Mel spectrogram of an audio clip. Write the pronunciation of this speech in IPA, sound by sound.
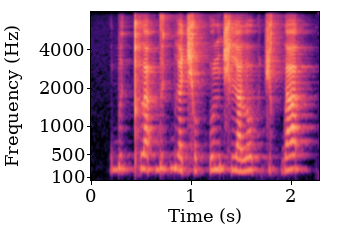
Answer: b e˦˥ k̚ pʰ l a˦˥ ʔ d e˦˥ k̚ b i˩˦ a̯ t͡ɕʰ o˨˩ k̚ ʔ u˦˥ n t͡ɕʰ i˨˩ a̯ l oː˦˥ k̚ t͡ɕ o˨˩ k̚ l a˥˩ t̚

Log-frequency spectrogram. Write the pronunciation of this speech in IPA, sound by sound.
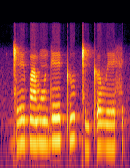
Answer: ɡ͡ǁ eː˥ p ã˥ β õ˥ d eː˥ kʼ ɯ˥ ǁ i˩ kʼ ə˥ β e˥ s

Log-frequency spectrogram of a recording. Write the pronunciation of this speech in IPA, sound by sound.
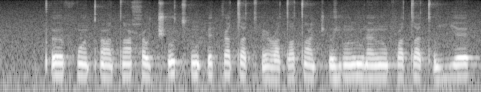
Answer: pʼ œ˧ f ɔ̃˨˦ tʼ ũ˨ tˤ ɛ̃˦ ħ o˧ t͡ʃʼ o˦ t͡sʼ ũ˧ ʔ ɛ˧ k ɛ˦ tˤ u˨ t͡sʼ ɛ̃˦˨ ɭ u˧ dˤ ø˦ tˤ ã˨˦ t͡ʃʼ ə˧ j õ˦ l u˧ ɾ ã˧ l õ˧ f ɛ˧ tˤ e˦˨ tʼ o˦ ʎ ɛ˦

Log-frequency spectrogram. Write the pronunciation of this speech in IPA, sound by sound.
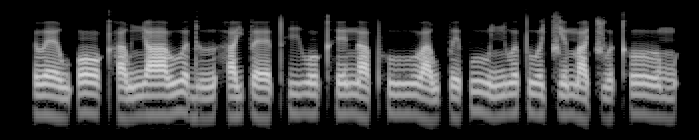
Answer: ʋ ɛː˧˩ w ʔ ɔː˥˨ kʰ a˩˧ w ɲ aː˧ ʋ u˥˨ ə̯ d ɯː˩˧ h a˧˥ j p ɛː˧˩ t̪ʰ i˧˥ ʋ o˧˥ kʰ e˧˥ n a˧˩ pʰ uː˧ ʋ a˩˧ w p e˩˧ p uː˥˨ ɲ u˧˥ ə̯ t̪ u˧ ə̯ t͡ɕ e˧˥ m a˧˩ t͡ɕ u˩˧ ə̯ kʰ ɤː˥˨ m

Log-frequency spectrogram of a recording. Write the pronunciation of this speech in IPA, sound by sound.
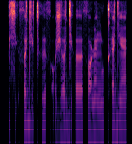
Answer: sʲ ə̰˦˨ θ ə˦ dʲ ɨ˨ tʰ ɨ˧ θ ɔ̰˧ ʒ əː˨ dʲ ə˧ ʔ əː˦˨ θ ɔ˧ ɳ ɛ̃˧ ŋ u˧ kʰ ɛ˦ dʲ ɛ̃˦

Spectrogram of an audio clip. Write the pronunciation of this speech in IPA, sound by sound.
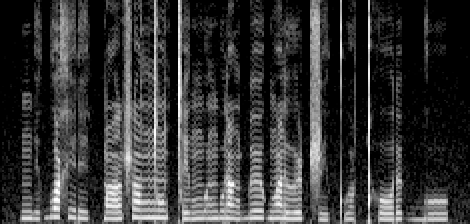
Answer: ŋ e̤ ɡʷ ɑ x e̤ ɾ e̤ k͡p ɑ̃ ʂ ɑ̃ ŋ͡ǀ õ ǀ e ŋʷ ɑ ŋ u ɾ ɑ̃ ɡ͡b ø ɡʷ ɑ̃ ɾ ɯ ʈ͡ʂ e̤ kʷʼ ɑ̤ ǃʰ o ɾ ø ɡ͡b u

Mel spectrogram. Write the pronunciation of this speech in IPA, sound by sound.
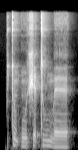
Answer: t ũ˦˨ p ũ˨ ʃ ɛ̰˦˨ t u˦ m ɛ˨

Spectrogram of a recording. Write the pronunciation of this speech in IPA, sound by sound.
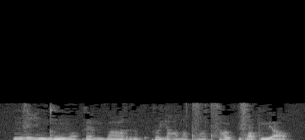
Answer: n z i n d ũ v ɔ k ɛ m b ɑ r ɯ p k ə j æ ðˤ ɑ tˤ z æ tˤ s u | z ḭ tˤ mʲ ɑ̰

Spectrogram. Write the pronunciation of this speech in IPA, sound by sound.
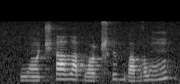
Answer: w ɔ̃ t͡ʃʰ ɜ ðˤ ɜ b ɔ ʈ͡ʂʰ ɨ b w ɒ ɡ ɔ w ũ

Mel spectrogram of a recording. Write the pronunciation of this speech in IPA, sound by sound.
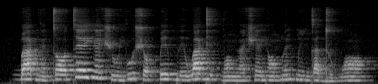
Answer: ɡ͡b a˧ ɡ ɛ̃˨ t ɔ˧ t ɛ˦ j ɛ̃˧ ʃ u˨ j u˧ ʃ ɔ˨ k͡p e˧ b e˧ w a˦ ɡ e˧ ɡ͡b ɔ̃˧ ɡ ã˧ ʃ ɛ̃˧ j ɔ̃˧ b ɛ̃˦ k͡p ĩ˦ ɡ a˦˨ d u˧ b ɔ̃˦

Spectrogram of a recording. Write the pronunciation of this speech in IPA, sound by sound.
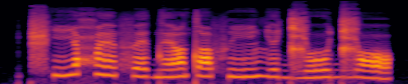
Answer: ʈ͡ʂʰ i ħ ɛ̃ f ɛ d ɛ̃ tˤ u f ĩ ʎ ɘ d͡ʑ o d͡ʑ ɔ

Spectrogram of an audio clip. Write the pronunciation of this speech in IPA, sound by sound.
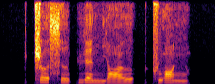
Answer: ʈ͡ʂ ɤ˦ s ɹ̩˨˦ p ɥ ɛ˥˨ n̪ j ɑ˨˦ ʊ̯ | ʈ͡ʂ w ɑ˥˨ ŋ

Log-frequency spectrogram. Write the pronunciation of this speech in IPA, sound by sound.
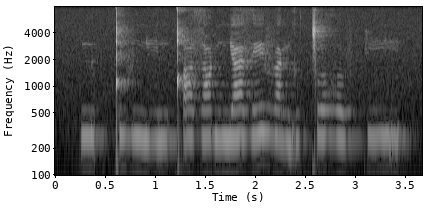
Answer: n ɨ p ǃ i v ɲ i n ǃʼ ɑ z ɑ ɡ ɲ a z e v a ŋ ɡ ɯ ǀ ʊ ʁʷ ɯ v k i

